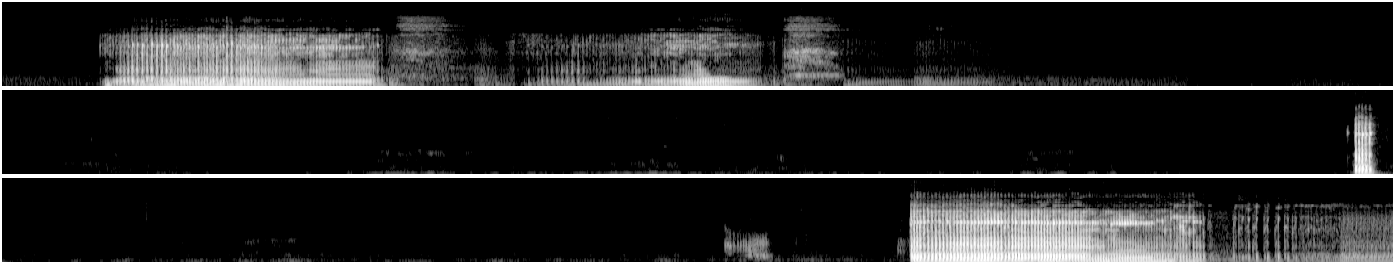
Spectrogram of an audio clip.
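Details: Pit bull dog snoring: loud, rough snorting breaths in bursts with long quiet gaps between them.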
